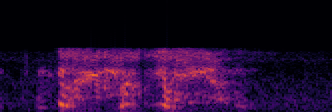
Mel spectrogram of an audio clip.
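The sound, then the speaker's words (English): Coughing from a person getting over the flu: a short run of rough, throaty coughs in close succession, moderately loud and heard alone, with no talk around them. “who is that coughing? That's me. I'm sorry.”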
